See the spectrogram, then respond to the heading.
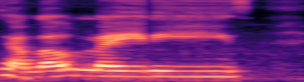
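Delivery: ordinary talk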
